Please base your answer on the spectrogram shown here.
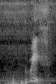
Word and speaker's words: wreath: people another one is wreath with here the w is silent reef has to do with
